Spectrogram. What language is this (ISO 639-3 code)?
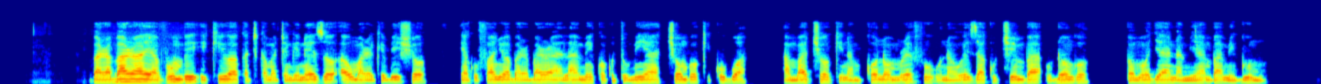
swa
